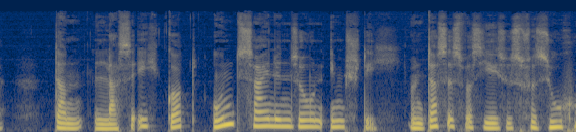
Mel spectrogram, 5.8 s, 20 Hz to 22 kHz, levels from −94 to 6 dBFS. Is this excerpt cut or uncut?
cut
